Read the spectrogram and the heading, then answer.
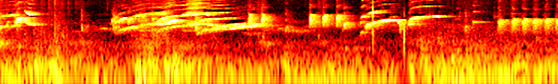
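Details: European goldfinch song: rapid high twittering of varied chirps and rising slurred notes, a few buzzy trilled phrases, clustered in quick bursts.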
